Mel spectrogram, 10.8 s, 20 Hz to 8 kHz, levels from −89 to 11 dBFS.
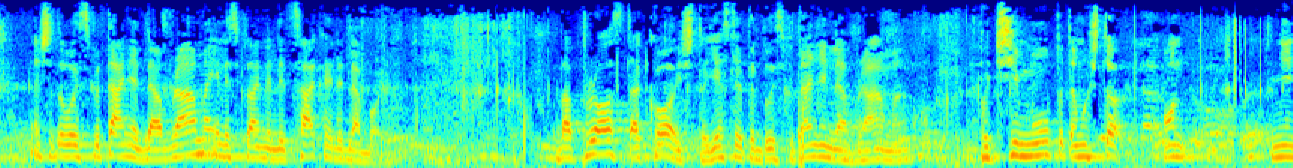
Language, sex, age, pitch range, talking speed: Russian, male, 20-39, 130-160 Hz, 150 wpm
